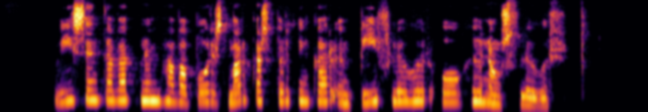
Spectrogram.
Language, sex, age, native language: Icelandic, female, 50-59, Icelandic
